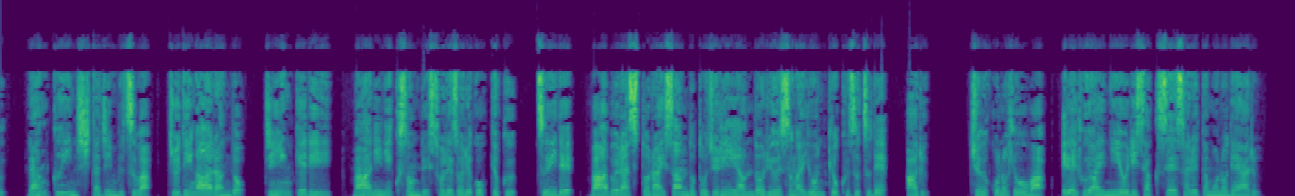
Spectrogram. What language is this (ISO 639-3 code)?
jpn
